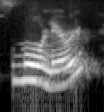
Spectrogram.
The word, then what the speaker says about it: small: But in English it's different. We don't pronounce this E, no pronunciamos la E al inicio de la palabra. Entonces solamente van a tener en cuenta el sonido que hacemos, el sonido de la consonante, small, right?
